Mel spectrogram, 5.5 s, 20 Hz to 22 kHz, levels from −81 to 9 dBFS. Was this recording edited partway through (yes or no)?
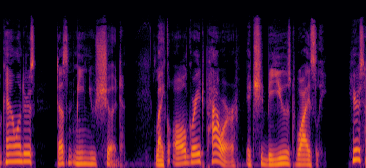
no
